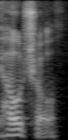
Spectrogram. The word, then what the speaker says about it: Hochul: Kathy Hochul. Hochul. It's got to be Hochul, not Hochul.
